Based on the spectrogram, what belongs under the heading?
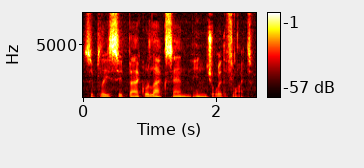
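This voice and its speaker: A man speaking as the captain over the cabin loudspeaker, with a calm and measured announcement. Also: sits low, gravelly, slight background noise, voice pushed down. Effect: pilot over the cabin loudspeaker.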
